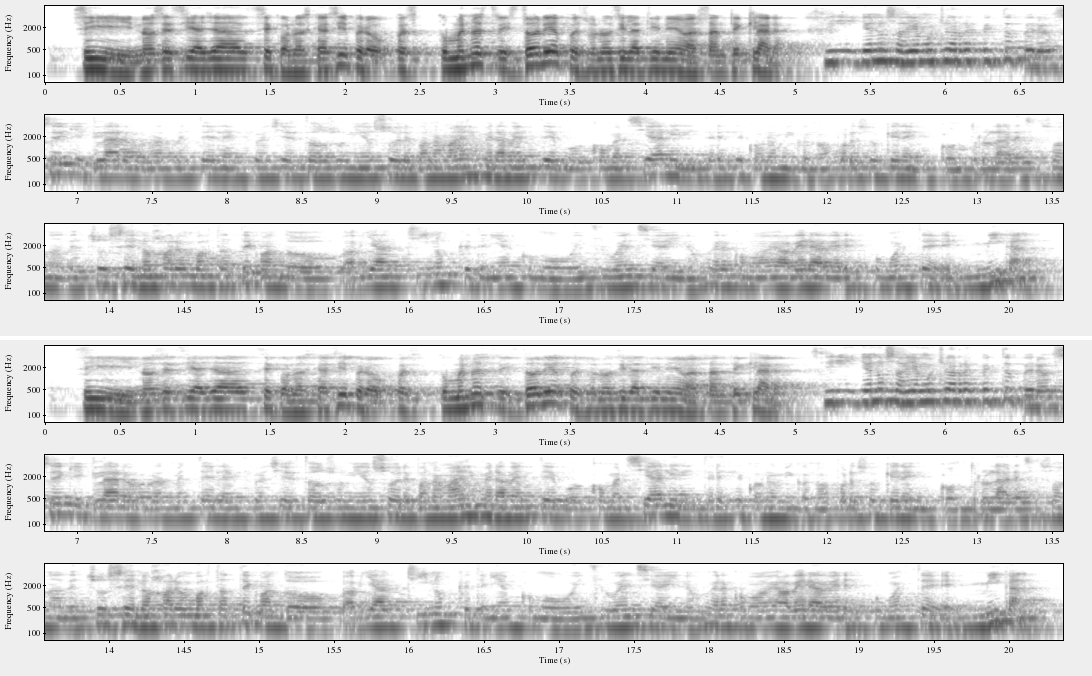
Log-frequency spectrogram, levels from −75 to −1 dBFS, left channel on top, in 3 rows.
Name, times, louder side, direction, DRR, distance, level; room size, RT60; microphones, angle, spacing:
voice 1, 0.2-5.2, left 4 dB, 65° left, 11 dB, 0.6 m, -29 dB
voice 2, 5.2-20.1, equal, 60° right, 3 dB, 1.7 m, -38 dB
7.1 x 6.0 x 7.4 m, 1.1 s
head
